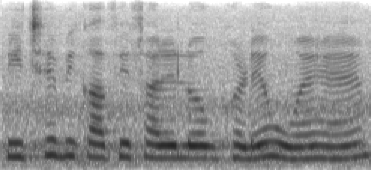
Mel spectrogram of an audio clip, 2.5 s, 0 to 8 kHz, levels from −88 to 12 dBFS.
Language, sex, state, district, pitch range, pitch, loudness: Hindi, female, Haryana, Rohtak, 220-240 Hz, 225 Hz, -12 LUFS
